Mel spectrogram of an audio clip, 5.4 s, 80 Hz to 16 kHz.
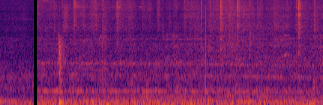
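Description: Inside a running Edinburgh tram (CAF Urbos 3): a steady low rumble of wheels on rail, with a thin, steady electric whine over it. The sound cuts out for an instant about half a second in, and there is a single click just after.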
